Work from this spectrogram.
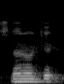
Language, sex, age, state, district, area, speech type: Tamil, male, 18-30, Tamil Nadu, Nagapattinam, rural, spontaneous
